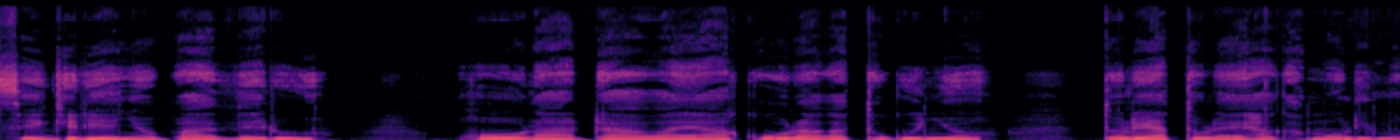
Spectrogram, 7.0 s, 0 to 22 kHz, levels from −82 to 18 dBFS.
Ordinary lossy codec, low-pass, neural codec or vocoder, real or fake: none; none; vocoder, 44.1 kHz, 128 mel bands every 256 samples, BigVGAN v2; fake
